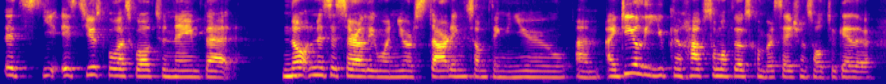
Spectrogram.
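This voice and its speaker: A woman's voice: fairly low pitch, steady tone, moderate pace. A woman trainer explaining ideas on a video call in a chatty, playful way with light asides. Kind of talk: casual explanation on a group call.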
